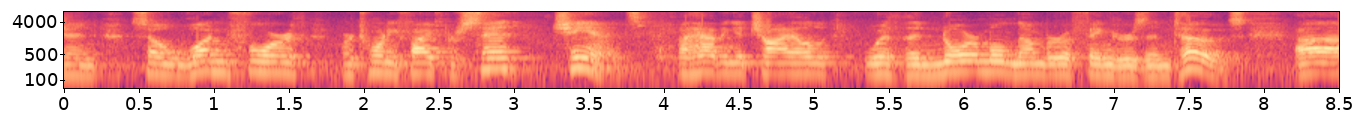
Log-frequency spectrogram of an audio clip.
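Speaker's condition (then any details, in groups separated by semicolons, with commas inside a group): No condition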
